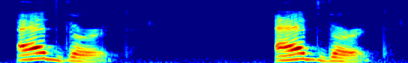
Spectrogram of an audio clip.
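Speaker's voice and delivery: "Advert" with firm weight on AD; stress on first syllable. Shown as a demonstration. Teacher has class repeat after her, "Advert" stressed on AD. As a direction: lean on AD in "Advert", then fall away. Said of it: "The stress is on the first syllable".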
